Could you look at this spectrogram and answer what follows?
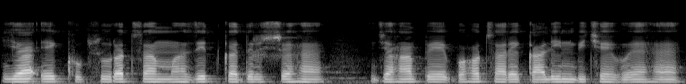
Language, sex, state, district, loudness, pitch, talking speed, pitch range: Hindi, male, Jharkhand, Ranchi, -18 LUFS, 120 Hz, 140 wpm, 115-125 Hz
